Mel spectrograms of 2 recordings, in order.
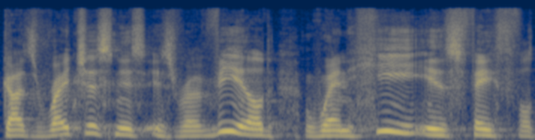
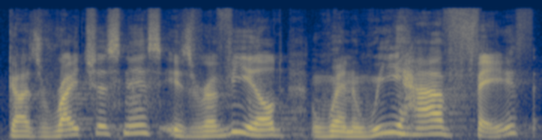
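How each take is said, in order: First: "he" stressed and stretched; deliberate read with weight on "he". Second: "we" leaned on and drawn out, slow delivery; slow, deliberate line with "we" stressed. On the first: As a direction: lean on "he" to put the emphasis on God. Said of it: "The second puts the emphasis on God". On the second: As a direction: lean on "we" to put the emphasis on us. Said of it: "The first puts the emphasis on us". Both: Shown as a demonstration.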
